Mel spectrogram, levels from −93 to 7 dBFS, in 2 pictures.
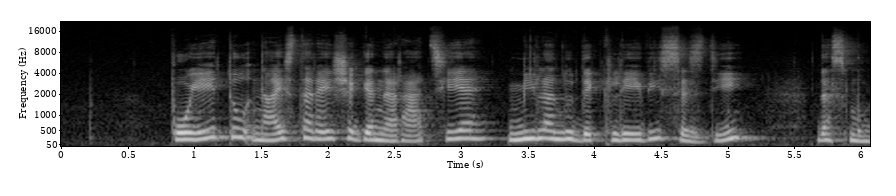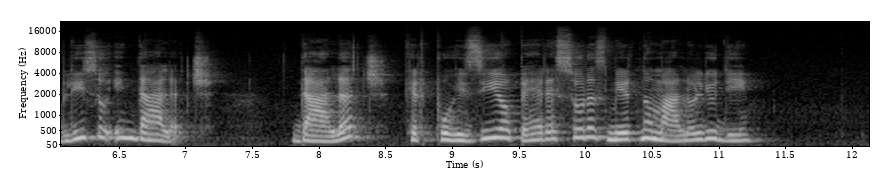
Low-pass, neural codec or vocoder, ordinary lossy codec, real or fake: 19.8 kHz; none; none; real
